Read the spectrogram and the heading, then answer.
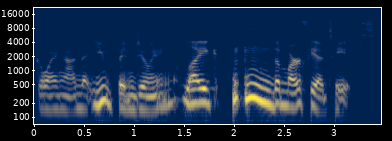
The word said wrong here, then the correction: Marfa: I probably said that incorrectly. I keep Marfa.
